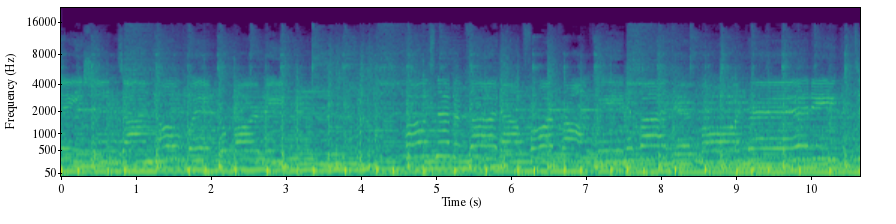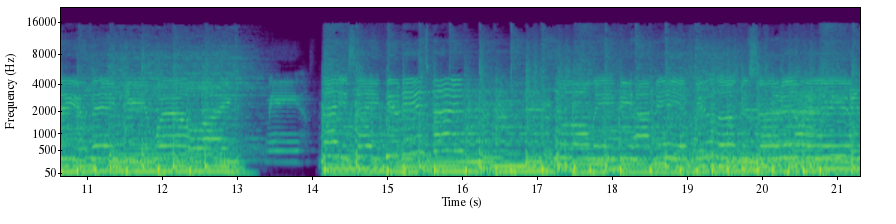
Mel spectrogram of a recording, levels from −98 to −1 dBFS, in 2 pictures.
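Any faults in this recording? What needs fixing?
No faults found; nothing needs fixing.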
